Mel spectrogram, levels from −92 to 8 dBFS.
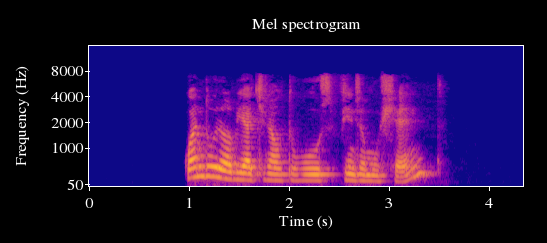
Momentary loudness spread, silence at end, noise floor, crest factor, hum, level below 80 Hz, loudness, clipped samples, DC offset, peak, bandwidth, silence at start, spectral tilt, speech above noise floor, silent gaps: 9 LU; 0.9 s; -88 dBFS; 18 dB; none; -62 dBFS; -18 LUFS; under 0.1%; under 0.1%; -2 dBFS; 7.8 kHz; 1 s; -5.5 dB/octave; 71 dB; none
